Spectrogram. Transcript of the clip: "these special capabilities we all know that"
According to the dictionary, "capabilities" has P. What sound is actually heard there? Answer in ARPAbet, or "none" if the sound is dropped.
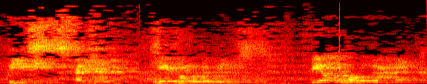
F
